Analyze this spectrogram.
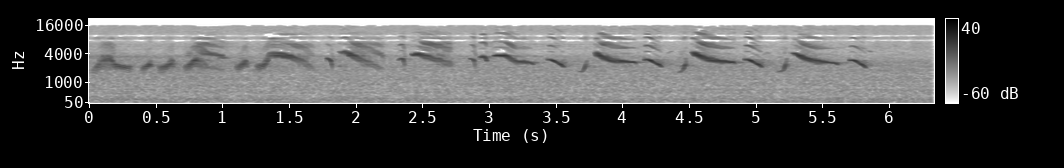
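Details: Chinese hwamei (Garrulax canorus) at Guia Lighthouse and Fortress, Macau, 14 April 2020, sings a rich, fast run of loud whistled phrases, slurred up and down and repeated in varied bursts, over steady low background noise.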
